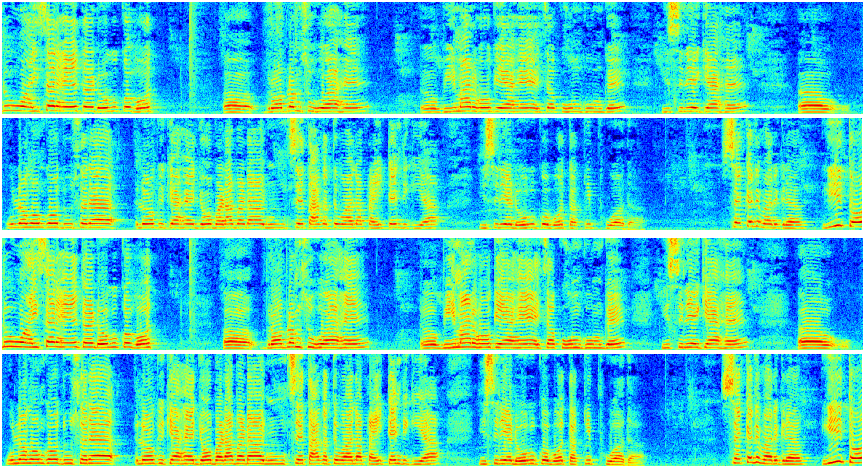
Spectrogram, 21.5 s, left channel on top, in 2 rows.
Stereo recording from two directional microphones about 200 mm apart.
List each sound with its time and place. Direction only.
0.0 s speech: 30° right (ahead or behind)
19.9 s speech: 35° right (ahead or behind)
